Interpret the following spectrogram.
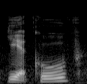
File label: "gyia cub", San Lucas Quiaviní Zapotec; marigold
